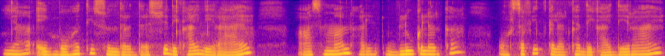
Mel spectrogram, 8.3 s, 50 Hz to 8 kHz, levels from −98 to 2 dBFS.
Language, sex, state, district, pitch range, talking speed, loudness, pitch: Hindi, female, Jharkhand, Jamtara, 150-185 Hz, 165 wpm, -16 LUFS, 165 Hz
